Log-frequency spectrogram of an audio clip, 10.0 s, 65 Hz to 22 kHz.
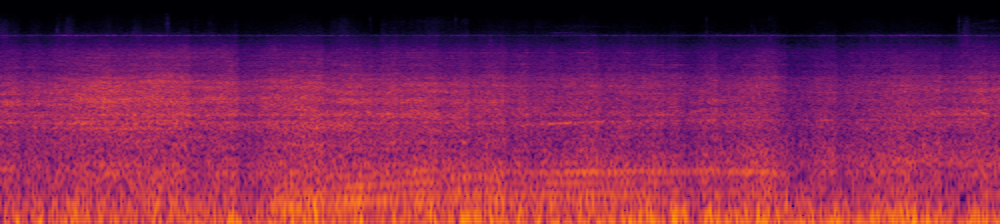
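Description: A Philippine Airlines airliner takes off from runway 19 left at Brisbane Airport with a loud, steady jet roar that holds throughout at close range.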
